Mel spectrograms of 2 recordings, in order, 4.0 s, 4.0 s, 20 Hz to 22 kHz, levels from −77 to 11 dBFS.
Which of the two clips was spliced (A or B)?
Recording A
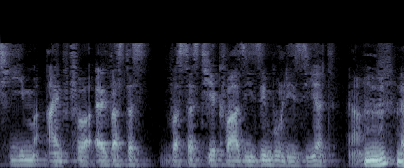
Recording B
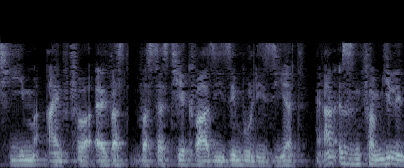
B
